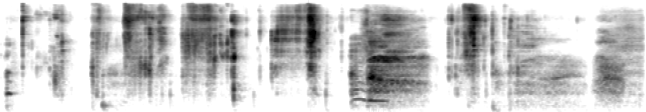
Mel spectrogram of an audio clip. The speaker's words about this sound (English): Slobbering and slurping, frothy little fuck slut. Her tongue dancing all over your tip. Look at her slurping at your cock.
